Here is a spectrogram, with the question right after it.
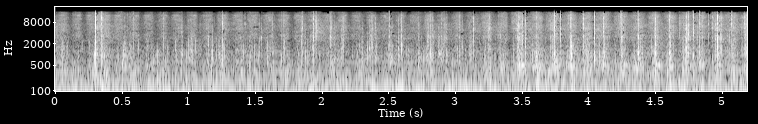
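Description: Long red nails rest on a flat sheet of paper colored with pink pencil, lying on a table, and tap it with their tips while the hand stays in place. The result is a fast run of short, dry, bright clicks that die away instantly. The taps start soft and grow louder and more distinct toward the end.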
